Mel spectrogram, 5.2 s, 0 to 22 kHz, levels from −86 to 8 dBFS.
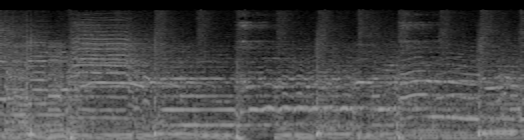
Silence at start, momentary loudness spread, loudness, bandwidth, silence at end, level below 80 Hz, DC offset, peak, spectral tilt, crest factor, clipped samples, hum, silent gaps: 0 s; 4 LU; -29 LUFS; 16.5 kHz; 0 s; -42 dBFS; under 0.1%; -14 dBFS; -4 dB/octave; 16 dB; under 0.1%; none; none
